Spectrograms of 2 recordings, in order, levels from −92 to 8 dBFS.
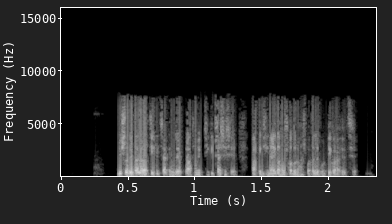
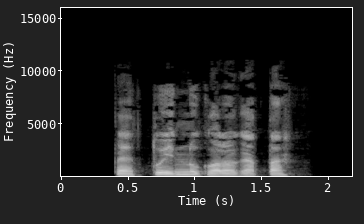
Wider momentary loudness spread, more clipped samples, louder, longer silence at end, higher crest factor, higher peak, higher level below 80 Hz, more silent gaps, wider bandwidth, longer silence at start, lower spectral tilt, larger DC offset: first, 9 LU vs 5 LU; neither; about the same, -18 LUFS vs -16 LUFS; second, 0.15 s vs 0.5 s; about the same, 18 dB vs 16 dB; about the same, -2 dBFS vs 0 dBFS; first, -40 dBFS vs -62 dBFS; neither; second, 8 kHz vs 10 kHz; about the same, 0.4 s vs 0.4 s; about the same, -5 dB/octave vs -6 dB/octave; neither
